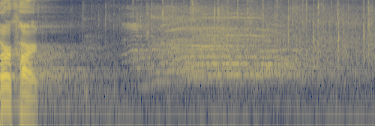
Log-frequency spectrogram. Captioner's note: applause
